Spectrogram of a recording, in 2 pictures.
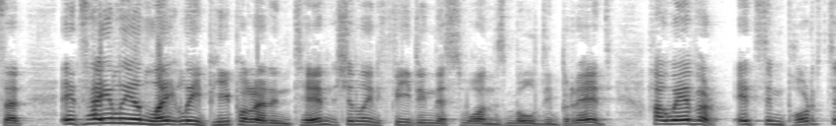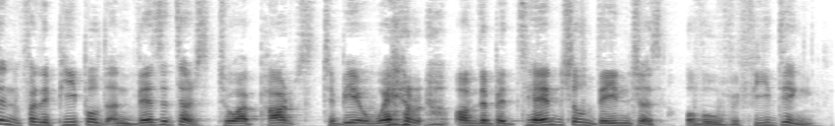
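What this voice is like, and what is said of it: Convincing imitated regional accent. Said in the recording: “Incredible accent. ... Oh, I felt like she came in the room.”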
